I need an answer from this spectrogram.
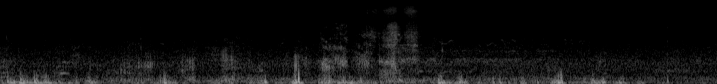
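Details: Pack of Rottweilers playing, biting and chewing during a three-way tug-of-war with hemp ropes: rough low growls and grunts in uneven bursts, with some human voices in the background.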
